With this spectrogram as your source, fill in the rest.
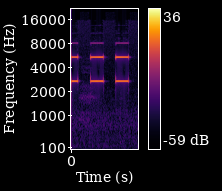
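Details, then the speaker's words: Guta RV TPMS monitor just after pairing its sensors: steady high beeps at about four pulses a second in a regular on-off pattern. Sensors are not yet on the tires, so it reads no psi or flat and alarms. "so it's going off on an alarm because i don't have them attached to the tire so it's thinking that uh there's no psi and the tire is flat"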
